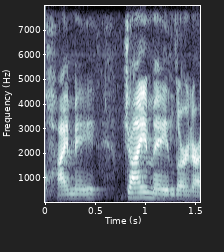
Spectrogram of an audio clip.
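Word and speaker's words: Jaime Lerner: of C IBA Brazil haime Jim learner I believe is the correct pronunciation if I get my Portuguese right um uh he is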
